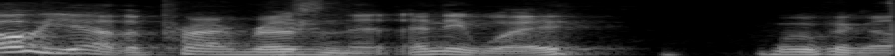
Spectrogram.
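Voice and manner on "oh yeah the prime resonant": offhand, breezy, casually dismissive know-it-all aside. Retelling how he casually drops a term: imitating offhand know-it-all. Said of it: "He's just like".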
